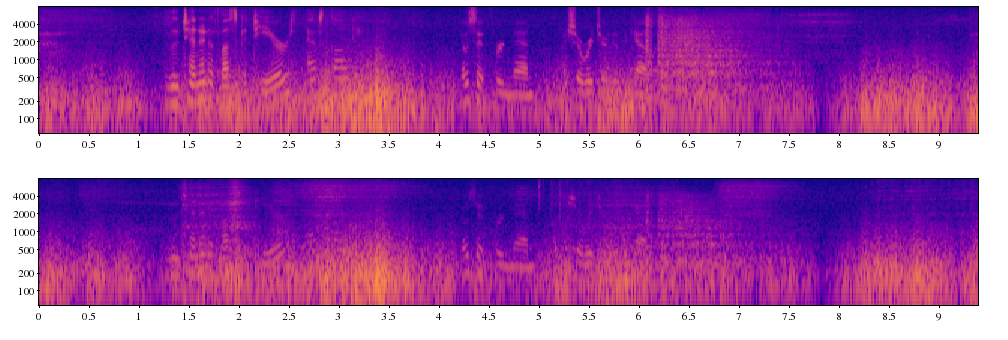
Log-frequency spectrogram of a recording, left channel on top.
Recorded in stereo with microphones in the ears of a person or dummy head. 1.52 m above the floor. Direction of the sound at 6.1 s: 30° left (ahead or behind).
